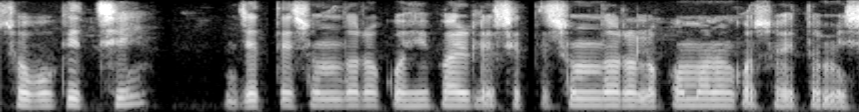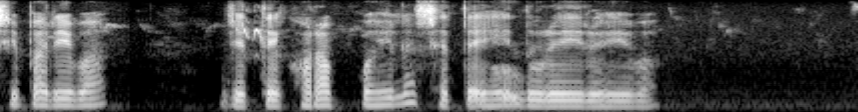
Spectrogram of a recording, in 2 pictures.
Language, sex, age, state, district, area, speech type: Odia, female, 45-60, Odisha, Malkangiri, urban, spontaneous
